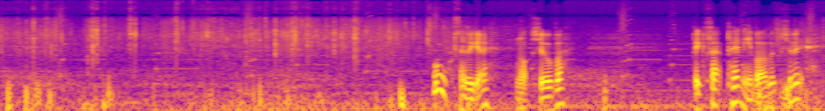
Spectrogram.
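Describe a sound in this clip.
Clumps of soil crumble and rustle in a gloved hand.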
